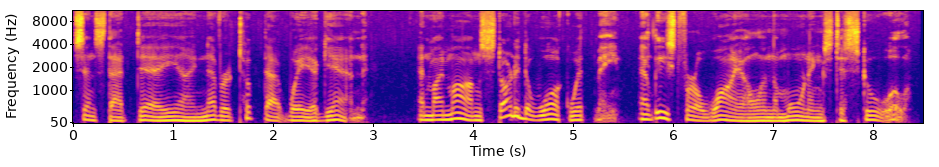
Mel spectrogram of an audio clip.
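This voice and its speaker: A man reading scripted first-person stories as a narrator, in a measured storytelling way. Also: medium pitch, dark tone, no room sound.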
